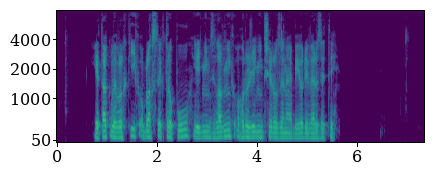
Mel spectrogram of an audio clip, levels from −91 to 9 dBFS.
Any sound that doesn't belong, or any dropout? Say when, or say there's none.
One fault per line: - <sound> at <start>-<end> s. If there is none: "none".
none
